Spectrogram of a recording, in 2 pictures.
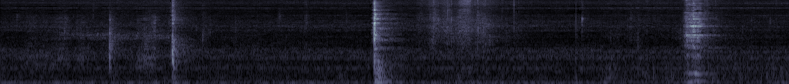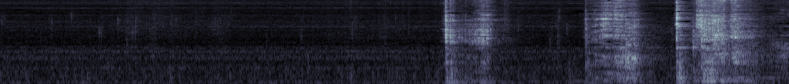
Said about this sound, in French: Je vais retirer le piment que je vais écraser.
